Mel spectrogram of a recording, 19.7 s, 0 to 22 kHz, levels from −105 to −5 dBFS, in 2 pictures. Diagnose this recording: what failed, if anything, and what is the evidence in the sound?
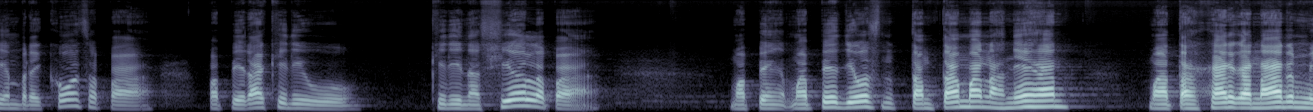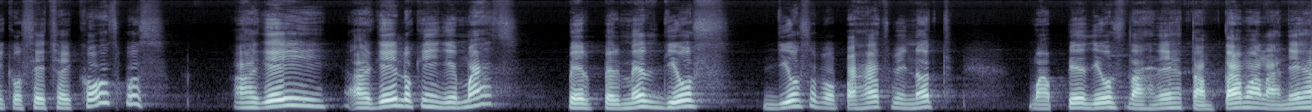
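Automatic gain rising in the call-processing stage. From 5.34 s to 11.76 s the level climbs steadily by about 10 dB, and the background noise swells along with the speech, which rules out the talker simply getting louder. The gain control judged the input too quiet and kept raising its gain over those six seconds. On a waveform the envelope widens gradually across that span; on a spectrogram the noise floor brightens uniformly at all frequencies.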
